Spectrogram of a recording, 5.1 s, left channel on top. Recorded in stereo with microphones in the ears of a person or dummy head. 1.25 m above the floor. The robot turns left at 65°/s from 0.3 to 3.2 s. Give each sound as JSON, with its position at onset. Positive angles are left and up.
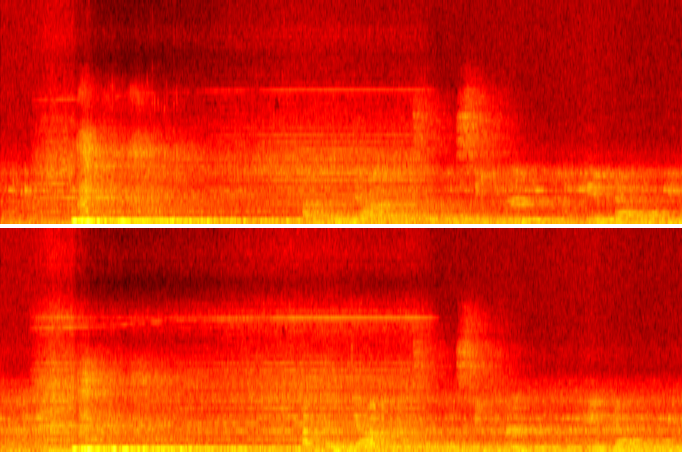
{"t": 0.5, "sound": "a blender", "azimuth_deg": 140, "distance_m": 1.5}
{"t": 2.3, "sound": "a man speaking", "azimuth_deg": -105, "distance_m": 1.1}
